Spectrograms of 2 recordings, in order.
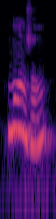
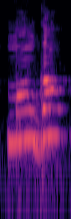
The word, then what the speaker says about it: mangeons: bien on mange, nous mangeons. Alors, nous mangeons, ONS, mais si on la laisse comme ça se prononce mangan.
